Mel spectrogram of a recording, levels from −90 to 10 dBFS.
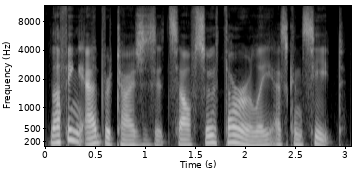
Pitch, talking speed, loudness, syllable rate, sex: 140 Hz, 135 wpm, -20 LUFS, 5.1 syllables/s, male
